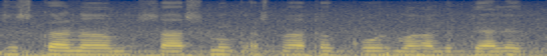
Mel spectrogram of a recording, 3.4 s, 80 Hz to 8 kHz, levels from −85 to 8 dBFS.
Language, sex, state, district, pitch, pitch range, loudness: Hindi, male, Gujarat, Valsad, 135 Hz, 130-145 Hz, -17 LUFS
